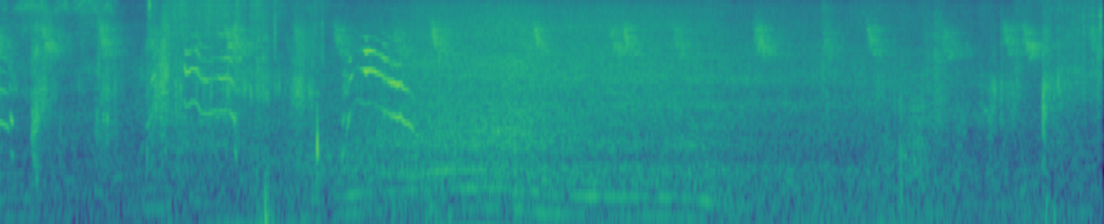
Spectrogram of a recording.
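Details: Red tabby park cat, one of three brothers observed outdoors in a park a few days after being trapped and castrated, gives two wavering, falling meows in quick succession over steady low rumble and faint rustling.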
